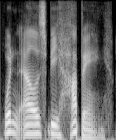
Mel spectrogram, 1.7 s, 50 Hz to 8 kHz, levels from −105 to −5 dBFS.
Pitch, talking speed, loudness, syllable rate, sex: 125 Hz, 135 wpm, -18 LUFS, 4.6 syllables/s, male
